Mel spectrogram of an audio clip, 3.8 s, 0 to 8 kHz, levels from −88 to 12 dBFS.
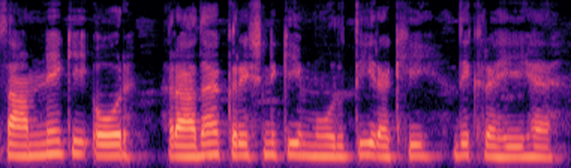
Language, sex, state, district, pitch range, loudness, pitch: Hindi, male, Uttar Pradesh, Lucknow, 145-160 Hz, -17 LUFS, 155 Hz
